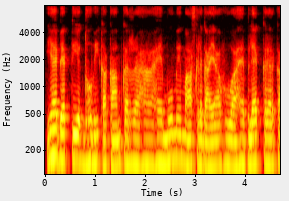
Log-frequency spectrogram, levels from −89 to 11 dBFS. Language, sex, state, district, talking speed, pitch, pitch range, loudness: Hindi, male, Odisha, Nuapada, 230 wpm, 135 Hz, 130-140 Hz, -17 LUFS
